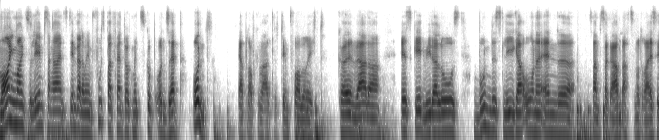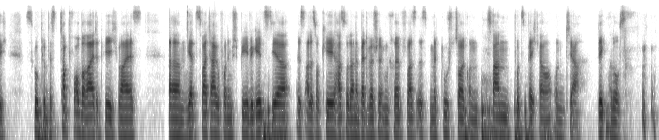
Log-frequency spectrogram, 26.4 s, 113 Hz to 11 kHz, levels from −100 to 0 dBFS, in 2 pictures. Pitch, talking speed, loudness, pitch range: 120 Hz, 160 wpm, -26 LUFS, 110-135 Hz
